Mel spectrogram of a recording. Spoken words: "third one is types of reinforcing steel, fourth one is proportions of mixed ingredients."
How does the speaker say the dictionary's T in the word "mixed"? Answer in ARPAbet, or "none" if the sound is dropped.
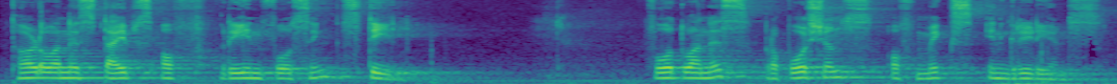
none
